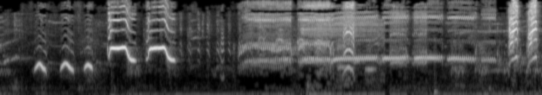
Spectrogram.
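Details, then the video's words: Song from an old wild-caught laughingthrush with a female trilling: three short arched notes, two loud long upswept whistles, then a dense jumble of varied notes and closing sharp upward strokes. "GIỌNG KHƯỚU già rừng, kích bổi căng lửa, khướu mái ro ro"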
